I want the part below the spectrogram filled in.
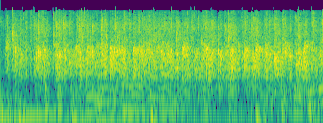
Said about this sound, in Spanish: Un aplauso para Sony que está por aquí. Claro que sí.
